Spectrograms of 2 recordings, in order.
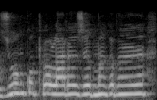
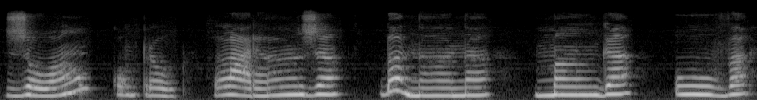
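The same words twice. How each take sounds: First: "João comprou laranja, manga, banana" rattled off in one breath; run together without pauses. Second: "João comprou laranja, banana, manga, uva" slow, pausing after each item; pauses at commas. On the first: Teacher showing how not to speak, unpaused list. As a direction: rush the list with no gaps. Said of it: "eu não falo". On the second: Teacher showing comma pauses, slow separated list. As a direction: stretch and separate each listed word. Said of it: "Eu vou dando uma pausa na fala". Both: Shown as a demonstration.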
